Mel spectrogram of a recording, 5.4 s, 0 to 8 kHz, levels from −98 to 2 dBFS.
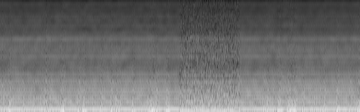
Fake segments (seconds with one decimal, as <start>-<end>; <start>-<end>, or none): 0.0-2.7; 3.6-5.4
